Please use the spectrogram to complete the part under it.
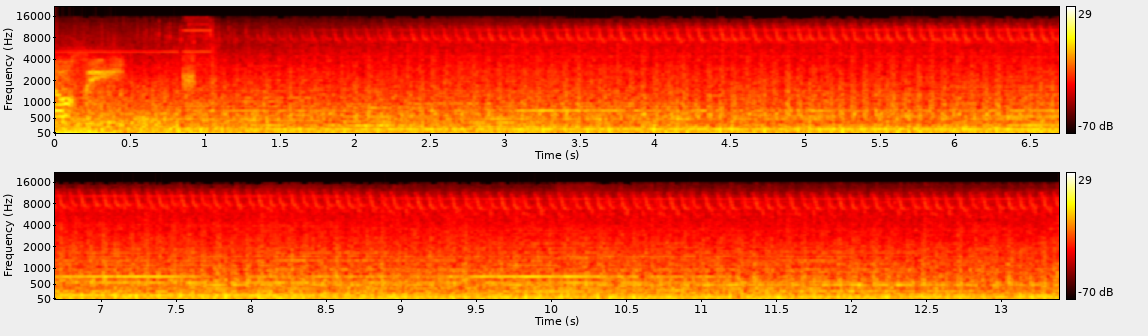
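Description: A helicopter drones in the distance.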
